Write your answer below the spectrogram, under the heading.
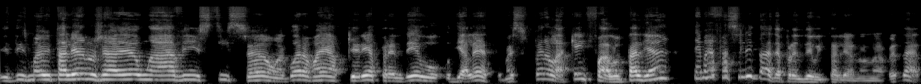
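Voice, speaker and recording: A man's high-pitched voice at a very fast pace, with very wide pitch swings and hardly any pauses. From southern Brazil, Italian immigrant community. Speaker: magazine interviewer, moderator. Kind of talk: panel discussion.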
